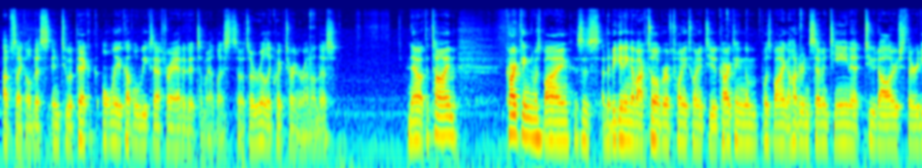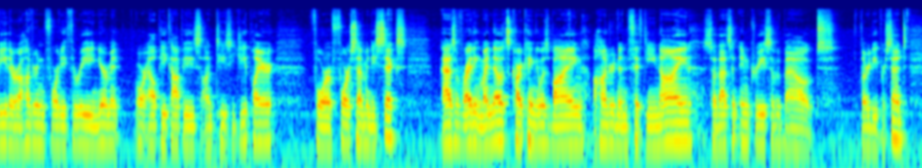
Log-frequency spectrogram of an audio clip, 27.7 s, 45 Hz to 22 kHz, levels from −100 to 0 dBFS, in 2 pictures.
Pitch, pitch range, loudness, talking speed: 110 Hz, 105-120 Hz, -30 LUFS, 170 wpm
